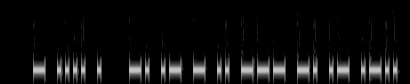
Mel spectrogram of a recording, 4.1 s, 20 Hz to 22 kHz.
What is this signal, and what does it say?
Morse code, heard as a keyed tone, about 30 wpm, 700 Hz. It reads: THE NATIONAL
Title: Sentences from Top 1000 Words - Review Part 4 - 30wpm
